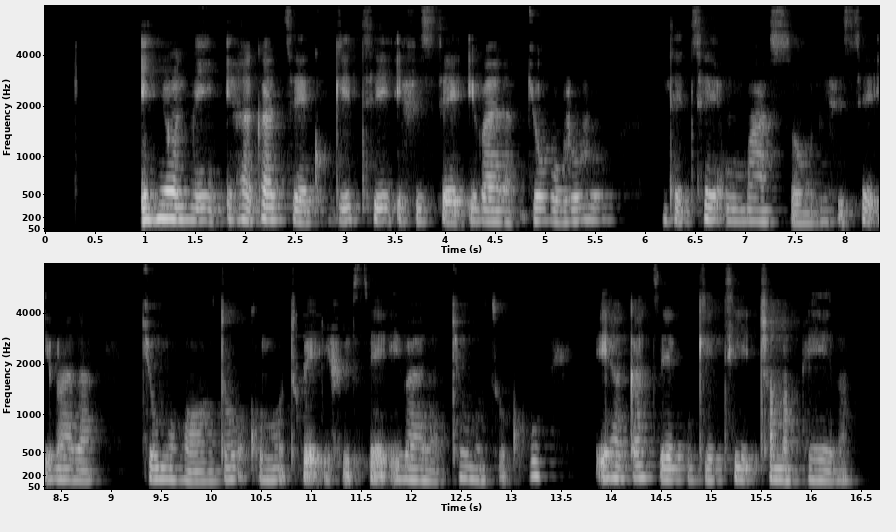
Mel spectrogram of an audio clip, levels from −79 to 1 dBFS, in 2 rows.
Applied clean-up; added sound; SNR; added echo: neural mask model DeepFilterNet 3.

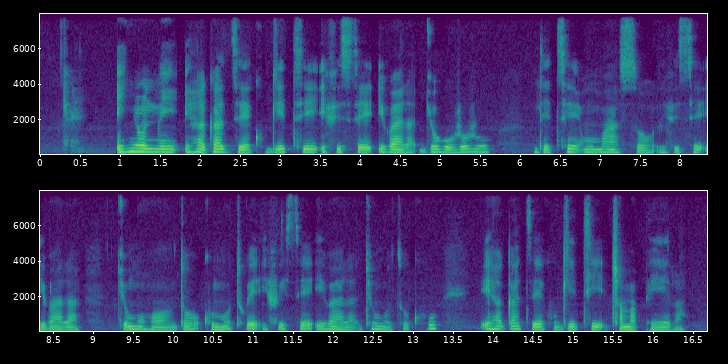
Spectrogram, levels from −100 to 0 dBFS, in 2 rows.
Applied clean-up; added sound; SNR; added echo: none; none; none; none.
